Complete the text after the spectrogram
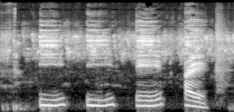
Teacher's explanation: जीभ का अगला भाग ऊपर नीचे उठता है। ऐसे स्वरों को अग्रस्वर कहा जाता है। जैसे ई, ए, ऐ, इनका उच्चारण करते हैं तो जीभ का अगला भाग, ध्यान दीजिए, जीभ का यदि भाग देखें, अगला, पिछला और मध्य 3 भाग होते हैं, तो इसमें जीभ का अगला भाग उच्चारण में भाग लेता है।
